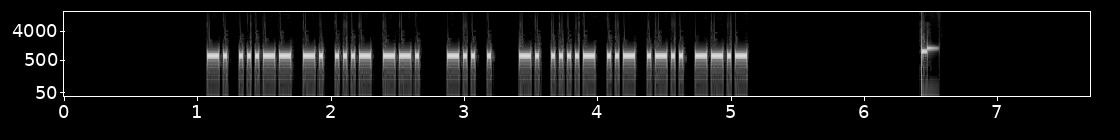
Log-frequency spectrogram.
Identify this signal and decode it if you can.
Morse code, heard as a keyed tone, about 40 wpm, 700 Hz. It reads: N3NVG DE N4ULQ
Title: USA Callsign DE Callsign - 5 Characters - 40wpm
